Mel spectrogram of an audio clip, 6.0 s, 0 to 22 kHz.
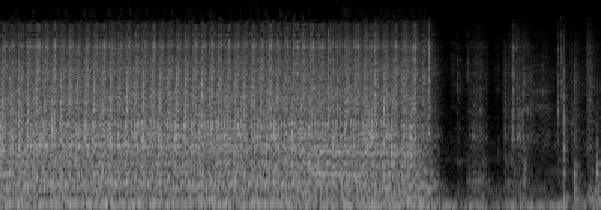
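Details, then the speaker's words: Singer 507 sewing machine after feed dog gear replacement and a full service: fast, even stitching chatter, smooth with no knock or grind, and much quieter than before. Normal running. "it's nice and sounds much quieter they got they're not silent machines we only stretch the imagination but it's a lot quieter than it was"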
